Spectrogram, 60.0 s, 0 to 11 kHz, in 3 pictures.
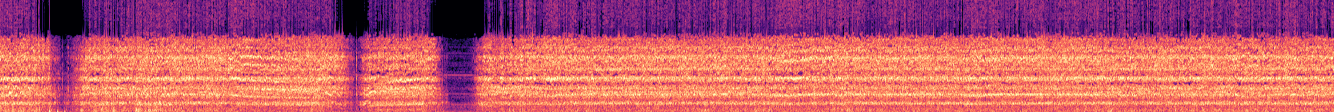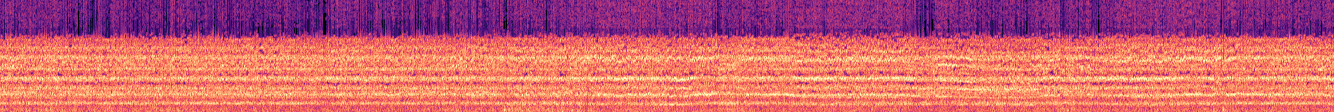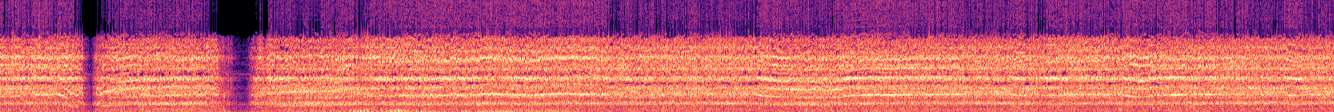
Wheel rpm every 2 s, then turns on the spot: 140, 230, 130, 120, 230, 230, 230, 230, 230, 230, 230, 230, 230, 230, 220, 220, 210, 210, 220, 230, 160, 130, 190, 220, 230, 230, 220, 230, 230, 230.
none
